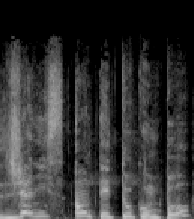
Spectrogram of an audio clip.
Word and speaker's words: Giannis Antetokounmpo: Janis euh, Giannis Antetokounmpo.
